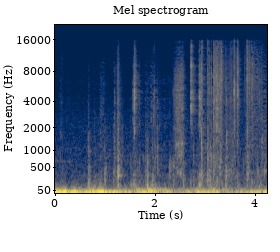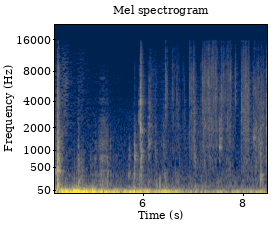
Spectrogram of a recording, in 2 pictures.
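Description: A cardboard trading-card hobby box being torn open, then its foil card packs crinkling and rustling as they are pulled out, with scattered sharp taps and clicks from the handling.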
